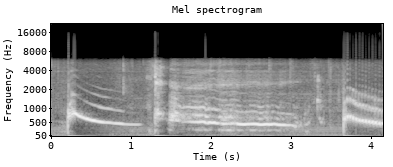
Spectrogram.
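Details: Happy homecoming howl from Victoria, a dog greeting her returning owners; one sharp cry sliding downward, then a sustained wavering howl lasting nearly two seconds, and a fresh rising howl at the end.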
